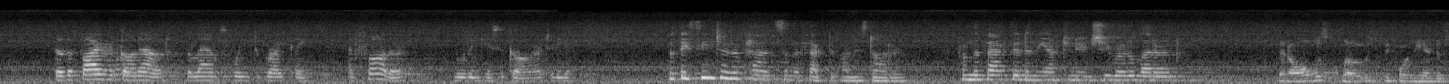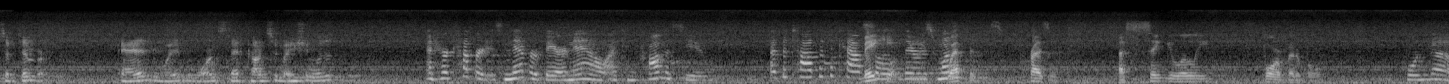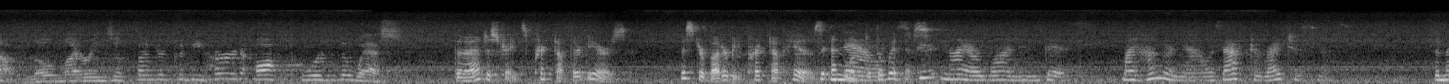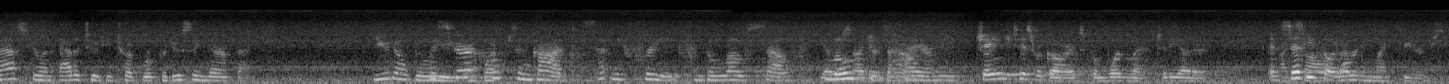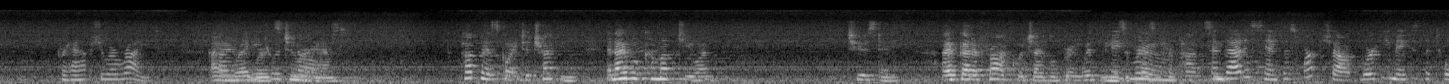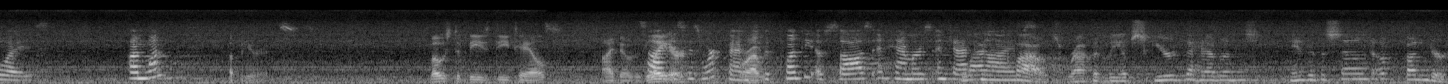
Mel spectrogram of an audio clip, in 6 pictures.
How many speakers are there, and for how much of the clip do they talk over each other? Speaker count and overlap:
9, about 12%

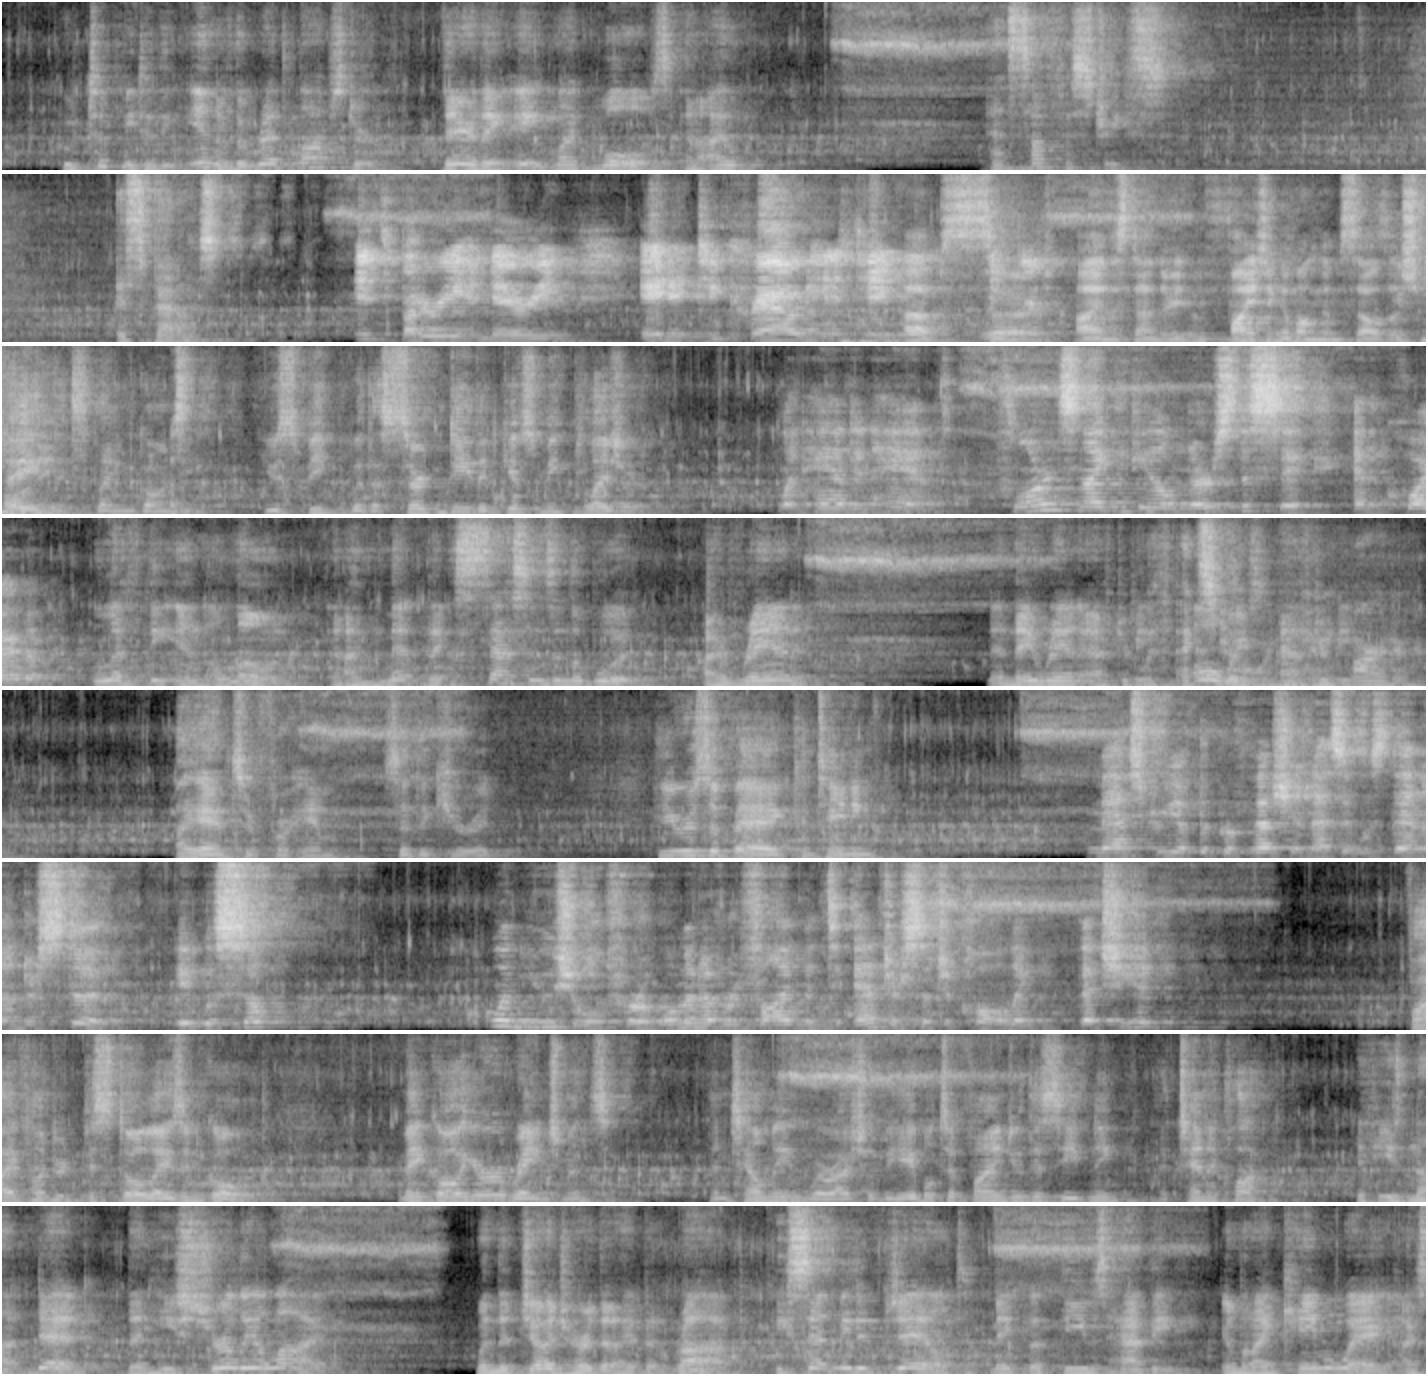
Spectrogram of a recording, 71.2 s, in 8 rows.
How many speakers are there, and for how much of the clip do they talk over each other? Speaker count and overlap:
6, about 5%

